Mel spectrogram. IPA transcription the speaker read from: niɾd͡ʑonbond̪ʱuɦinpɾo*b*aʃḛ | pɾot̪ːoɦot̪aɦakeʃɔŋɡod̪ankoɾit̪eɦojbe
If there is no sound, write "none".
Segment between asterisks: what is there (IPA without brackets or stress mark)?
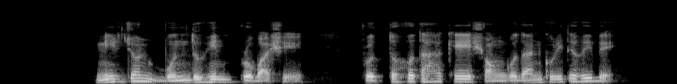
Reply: b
